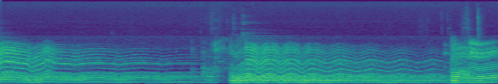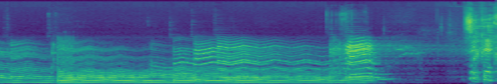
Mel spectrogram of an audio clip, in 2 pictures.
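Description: A Chase Bliss Tonal Recall delay pedal set as a heavy modulation effect, mix full and delay time minimal, gives a sustained tone with deep, wobbling vibrato in several loud phrases, ending with a brief drop.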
